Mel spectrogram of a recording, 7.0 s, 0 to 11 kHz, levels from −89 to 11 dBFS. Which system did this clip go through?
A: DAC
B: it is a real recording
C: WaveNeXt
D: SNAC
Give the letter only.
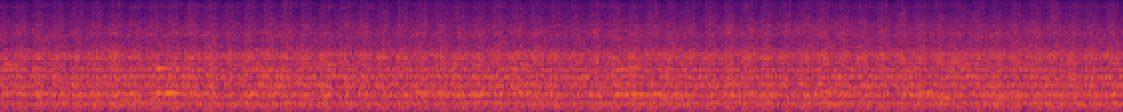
B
